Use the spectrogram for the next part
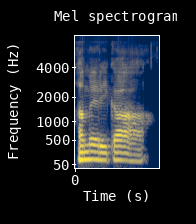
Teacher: So, America, the first A will be a short vowel, and the last A will be the long vowel, which is extension in it, right? America.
